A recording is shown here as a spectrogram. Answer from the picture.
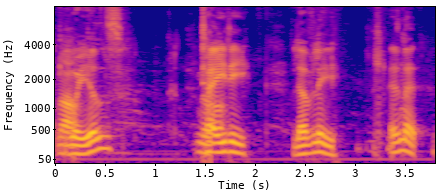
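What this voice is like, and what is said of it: Put-on Welsh accent. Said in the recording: “Let's leave the accents behind”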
